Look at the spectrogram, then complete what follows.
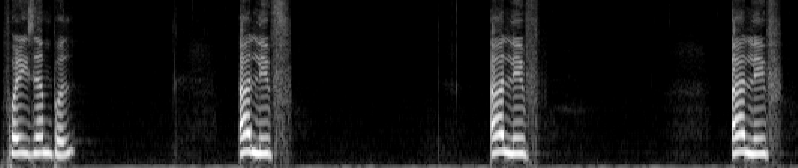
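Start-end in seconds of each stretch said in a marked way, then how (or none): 2.4-7.9 "alif" said short and punched, louder, with no stretch; short clipped alif. Shown as a demonstration. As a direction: snap out "alif" short, no drawing out. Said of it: "read alif and hamza without stretching".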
